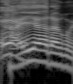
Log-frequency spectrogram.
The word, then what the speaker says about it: GEIA: 저희가 그냥 ‘가이아’라고 읽습니다.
